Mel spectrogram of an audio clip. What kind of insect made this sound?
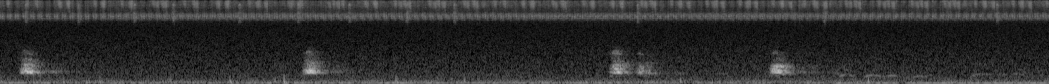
orthopteran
